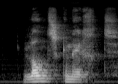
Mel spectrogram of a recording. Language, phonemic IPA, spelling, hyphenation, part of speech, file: Dutch, /ˈlɑn(t)s.knɛxt/, landsknecht, lands‧knecht, noun, Nl-landsknecht.ogg
- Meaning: a lansquenet, a Landsknecht; a mercenary foot soldier, often armed with a sword or a pike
